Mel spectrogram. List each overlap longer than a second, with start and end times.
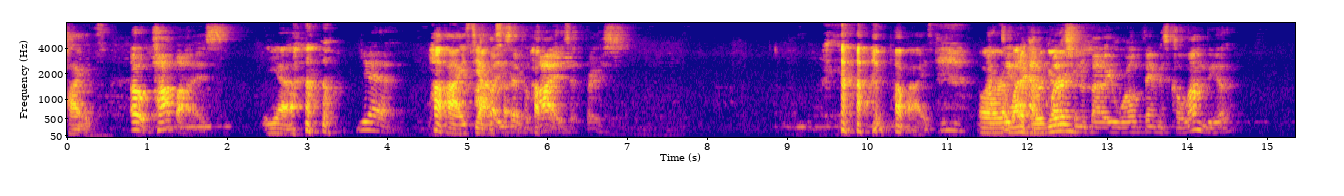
5.1-6.3, 11.5-12.7

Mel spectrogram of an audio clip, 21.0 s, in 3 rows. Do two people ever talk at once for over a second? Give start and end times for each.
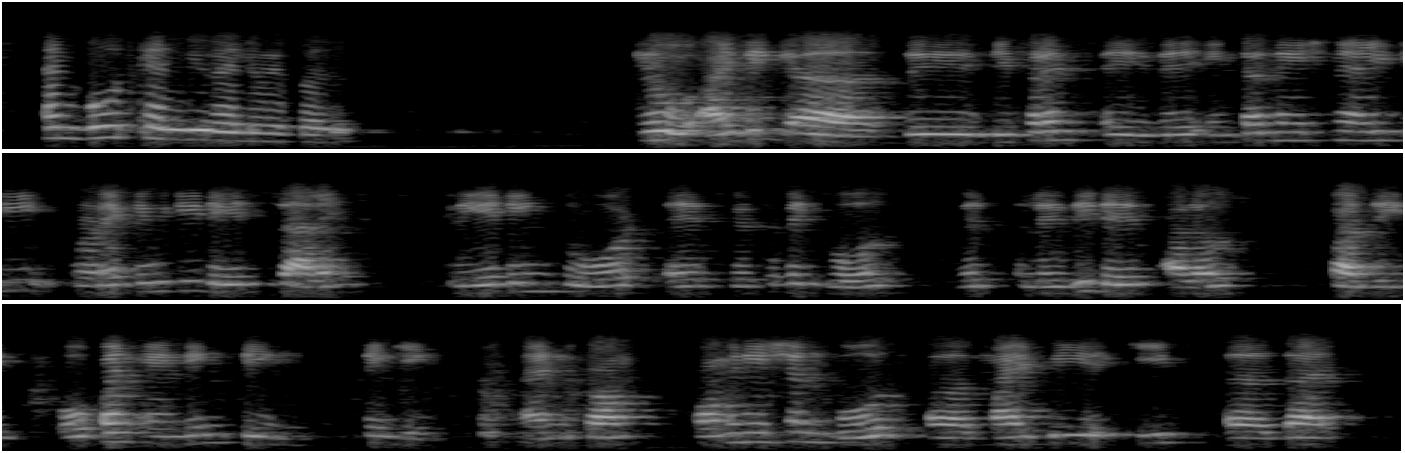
none

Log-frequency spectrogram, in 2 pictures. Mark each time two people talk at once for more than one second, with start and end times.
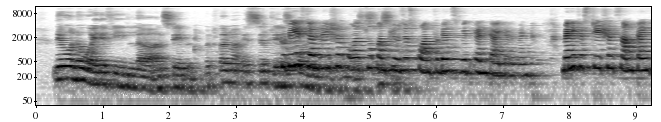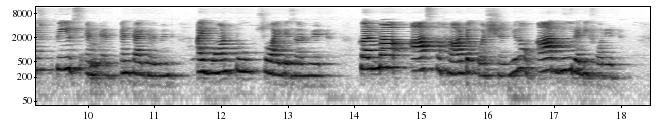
3.7-5.4

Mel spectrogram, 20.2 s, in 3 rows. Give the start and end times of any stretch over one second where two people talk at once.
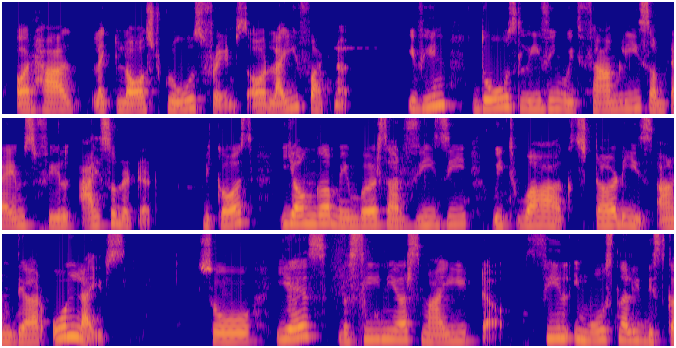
none

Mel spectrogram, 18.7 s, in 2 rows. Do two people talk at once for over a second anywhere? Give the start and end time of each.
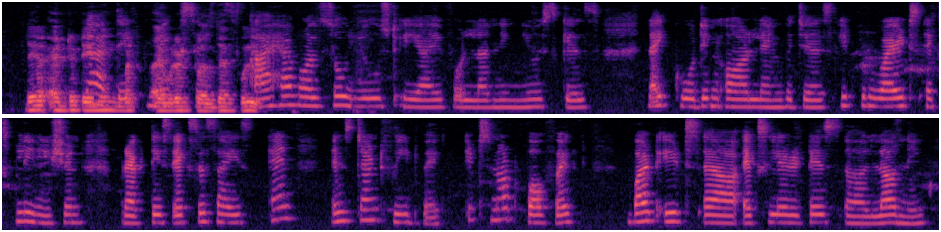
0.8-2.6

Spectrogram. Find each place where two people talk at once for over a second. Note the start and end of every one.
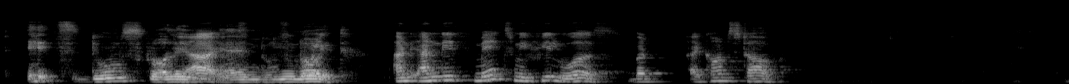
1.7-3.3

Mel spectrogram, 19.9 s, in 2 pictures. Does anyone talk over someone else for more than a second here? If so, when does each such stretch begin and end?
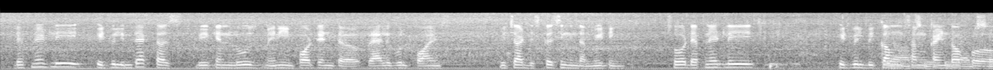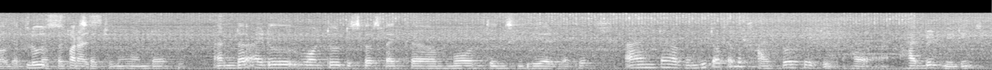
8.8-10.9

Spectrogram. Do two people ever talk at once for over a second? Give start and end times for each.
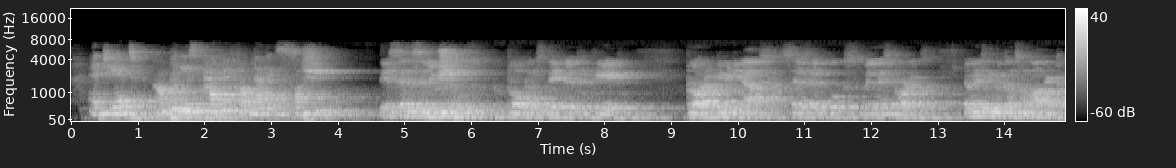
none

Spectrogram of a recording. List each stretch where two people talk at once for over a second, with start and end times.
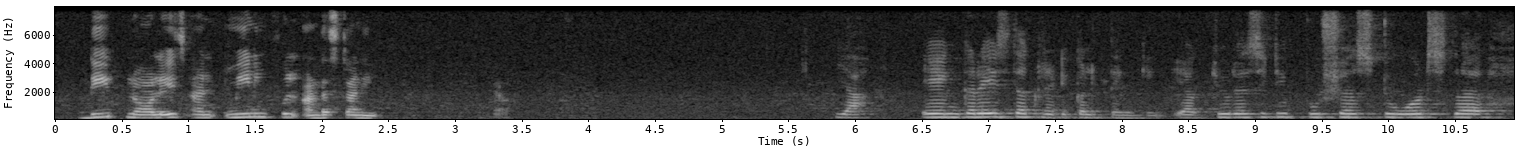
none

